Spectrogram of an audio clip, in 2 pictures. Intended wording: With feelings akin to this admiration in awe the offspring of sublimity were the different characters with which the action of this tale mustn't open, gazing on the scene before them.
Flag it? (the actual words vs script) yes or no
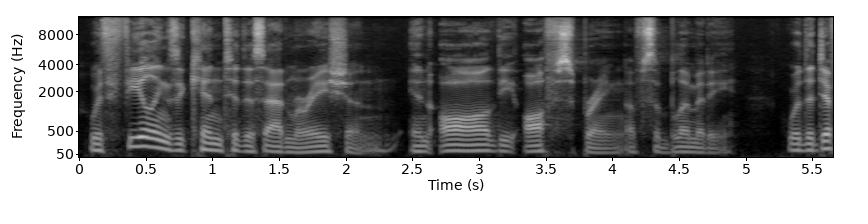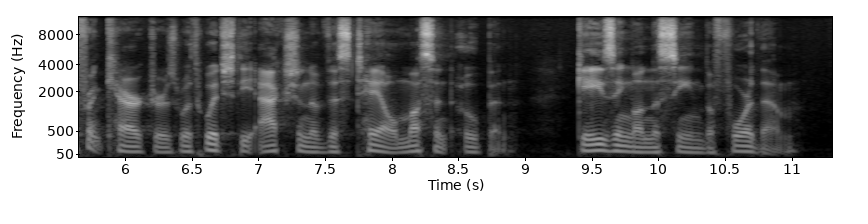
no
